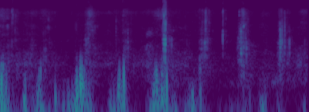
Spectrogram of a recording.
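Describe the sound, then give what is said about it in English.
Footsteps crunching on gravel on a walk, with many steady rhythmic crunches, gritty and fairly faint, with no talk. “listen to the crunch of gravel under my feet, you know? But once again, going for a walk.”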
